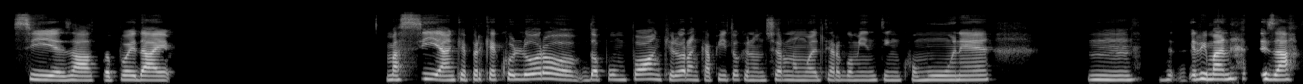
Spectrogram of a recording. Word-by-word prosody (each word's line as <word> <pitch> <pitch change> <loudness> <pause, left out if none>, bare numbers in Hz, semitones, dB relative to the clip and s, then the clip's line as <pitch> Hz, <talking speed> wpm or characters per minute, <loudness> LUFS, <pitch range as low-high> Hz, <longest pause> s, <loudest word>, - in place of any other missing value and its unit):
Sì 215 -4 +1
esatto, 195 -1 +1
poi 210 0 +1
dai 195 -1 +5 2.2
Ma 210 0 +2
sì, 230 +3 -1
anche 205 +1 +2
perché 220 0 -3
con 225 0 -1
loro, 235 -2 +3
dopo 210 +2 -3
un 215 -1 -7
po' 230 - -6
anche 235 -2 +1
loro 215 +1 0
han 205 - -9
capito 215 +2 -7
che 210 - -8
non 195 -1 -7
c'erano 205 0 -5
molti 195 +1 -6
argomenti 195 +1 -6
in 195 -1 -7
comune, 205 +2 -2 0.9
mhmm, 210 -1 -2 0.6
ri 220 - 0
rimane 235 0 +6 0.2
esa 220 -2 +5
210 Hz, 130 wpm, -20 LUFS, 200-220 Hz, 2.2 s, rimane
